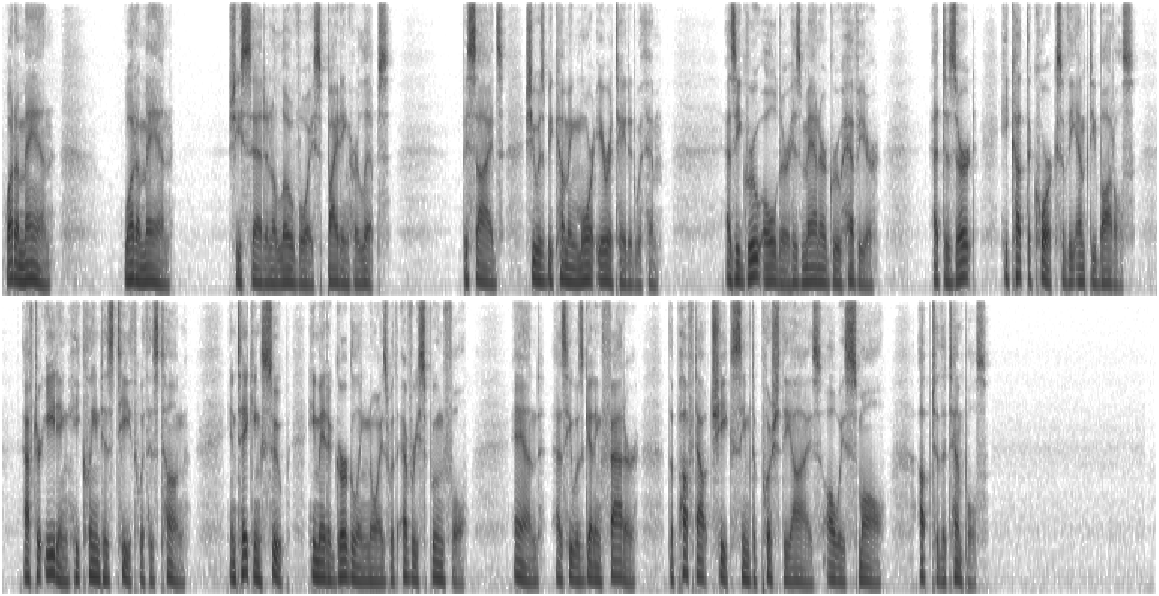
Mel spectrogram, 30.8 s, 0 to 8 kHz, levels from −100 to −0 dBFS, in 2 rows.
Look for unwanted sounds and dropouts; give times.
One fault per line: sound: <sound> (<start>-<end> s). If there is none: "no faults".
no faults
